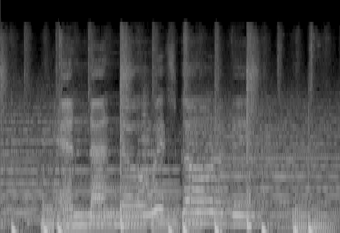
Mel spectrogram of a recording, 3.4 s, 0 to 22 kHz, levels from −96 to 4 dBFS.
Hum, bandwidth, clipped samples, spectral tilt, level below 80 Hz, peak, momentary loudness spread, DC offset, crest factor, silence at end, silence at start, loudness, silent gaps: none; 14.5 kHz; under 0.1%; -6 dB/octave; -34 dBFS; -12 dBFS; 4 LU; under 0.1%; 14 dB; 0 s; 0 s; -28 LUFS; none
